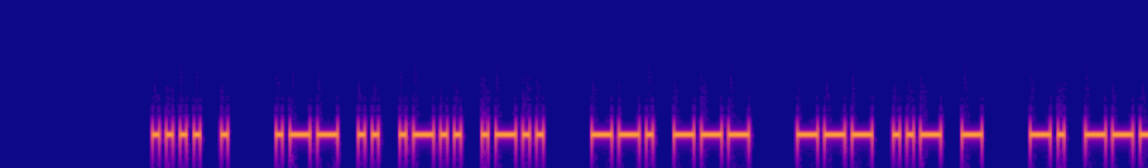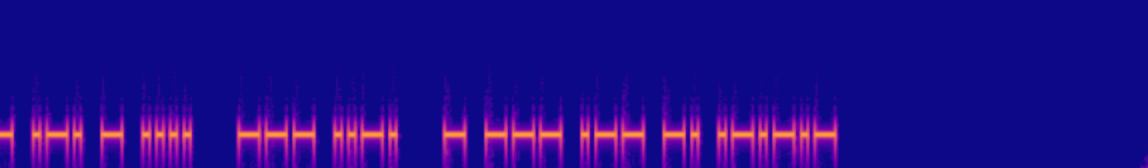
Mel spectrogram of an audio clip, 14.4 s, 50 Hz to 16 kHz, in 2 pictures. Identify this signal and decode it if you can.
Morse code, heard as a keyed tone, about 28 wpm, 700 Hz. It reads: HE WILL GO OUT NORTH OF TOWN.
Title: Sentences from Top 1000 Words - Review Part 1 - 28wpm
